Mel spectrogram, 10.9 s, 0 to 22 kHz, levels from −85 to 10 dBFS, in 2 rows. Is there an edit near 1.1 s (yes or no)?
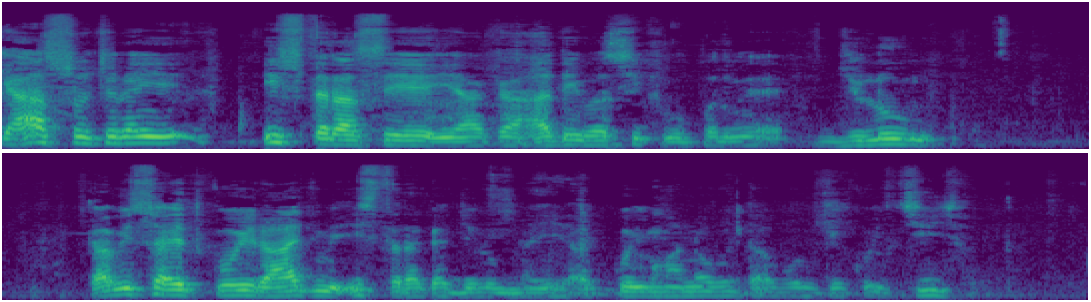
yes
